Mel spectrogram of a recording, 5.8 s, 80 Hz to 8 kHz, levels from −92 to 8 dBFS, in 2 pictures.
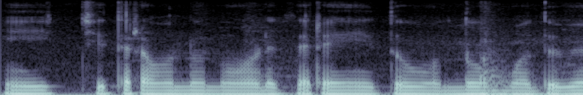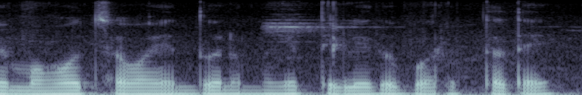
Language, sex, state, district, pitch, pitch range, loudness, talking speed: Kannada, male, Karnataka, Bangalore, 115 Hz, 110-115 Hz, -17 LUFS, 115 wpm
